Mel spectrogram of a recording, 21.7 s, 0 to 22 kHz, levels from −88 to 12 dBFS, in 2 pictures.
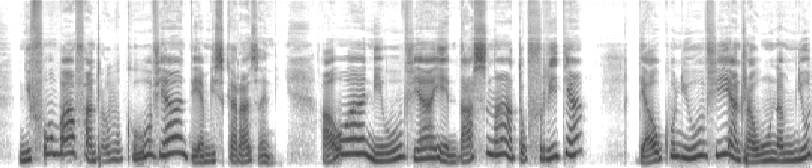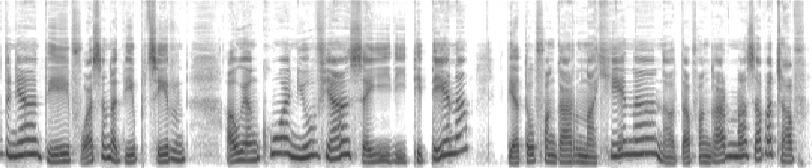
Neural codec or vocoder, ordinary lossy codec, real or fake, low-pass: vocoder, 48 kHz, 128 mel bands, Vocos; none; fake; none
